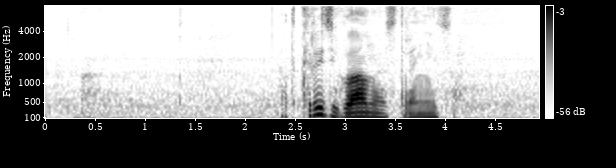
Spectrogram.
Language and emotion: Russian, neutral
